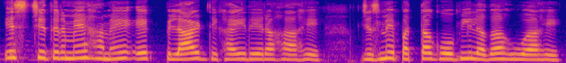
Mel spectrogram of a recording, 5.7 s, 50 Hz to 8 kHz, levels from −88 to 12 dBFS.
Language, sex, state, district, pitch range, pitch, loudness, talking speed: Hindi, female, Madhya Pradesh, Bhopal, 240-275 Hz, 255 Hz, -14 LUFS, 170 wpm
